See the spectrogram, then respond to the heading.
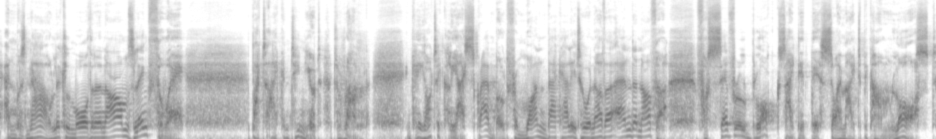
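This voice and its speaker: A woman playing an elderly, weary, wily former spy in an audio drama, with a hoarse, half-whispered rasp and formal, deliberate storytelling. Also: a bass voice, bright, forceful tone, exaggerated voice, poor audio. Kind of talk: dramatic monologue in audio fiction.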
